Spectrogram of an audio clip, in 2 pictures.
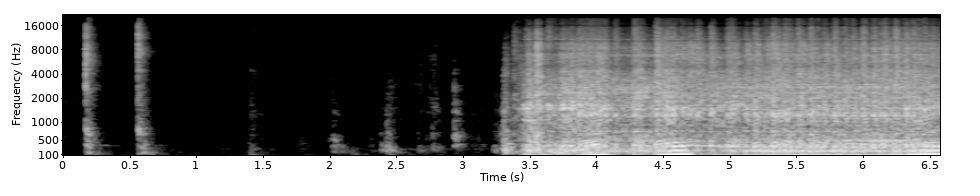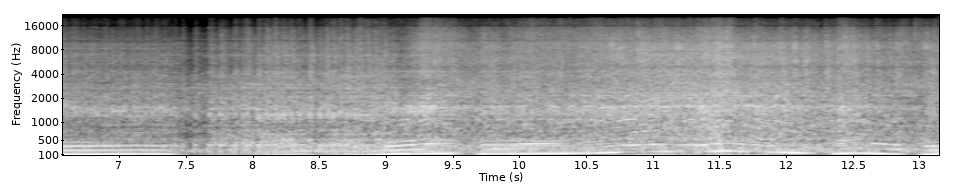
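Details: Yamaha Enticer 300 two-stroke snowmobile, unknown year, 120 psi per side, started after revival and repairs. A few clicks, then it catches and revs cleanly up and down, pitch following the throttle smoothly. Normal running.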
